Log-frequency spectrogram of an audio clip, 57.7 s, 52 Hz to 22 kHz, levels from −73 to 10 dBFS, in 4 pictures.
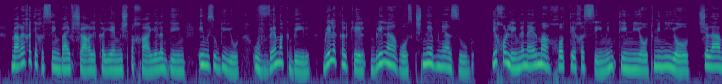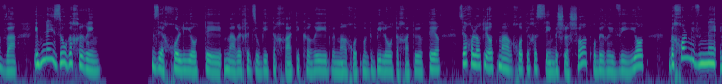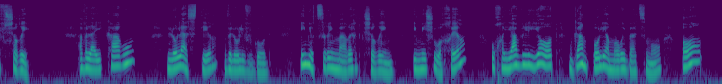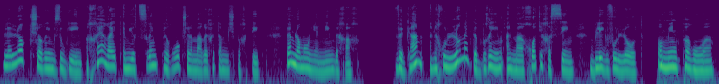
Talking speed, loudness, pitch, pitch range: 105 wpm, -30 LUFS, 155 Hz, 135-190 Hz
